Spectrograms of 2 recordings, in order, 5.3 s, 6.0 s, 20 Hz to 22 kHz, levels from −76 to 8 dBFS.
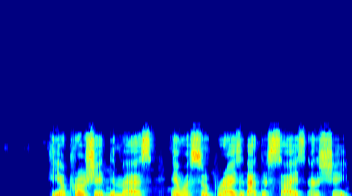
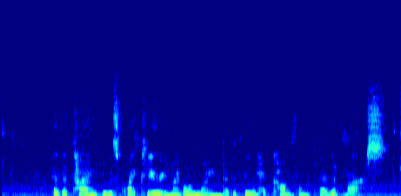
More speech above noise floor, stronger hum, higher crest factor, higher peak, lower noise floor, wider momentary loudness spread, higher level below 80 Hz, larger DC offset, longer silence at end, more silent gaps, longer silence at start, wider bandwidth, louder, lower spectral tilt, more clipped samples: first, 56 dB vs 22 dB; neither; about the same, 20 dB vs 16 dB; first, -2 dBFS vs -22 dBFS; first, -78 dBFS vs -59 dBFS; about the same, 7 LU vs 8 LU; first, -64 dBFS vs -70 dBFS; neither; about the same, 0.1 s vs 0 s; neither; first, 0.75 s vs 0.05 s; second, 8.2 kHz vs 14 kHz; first, -20 LUFS vs -38 LUFS; second, -1.5 dB/octave vs -5.5 dB/octave; neither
